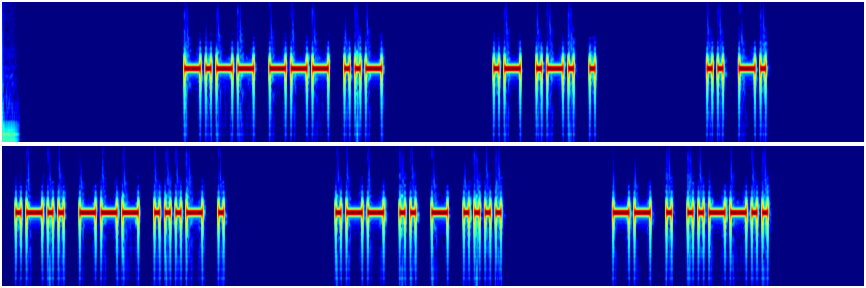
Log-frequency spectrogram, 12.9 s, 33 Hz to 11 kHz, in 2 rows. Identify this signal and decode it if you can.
Morse code, heard as a keyed tone, about 32 wpm, 700 Hz. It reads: YOU ARE IN LOVE WITH ME?
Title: 3x Word-Spacing - Sentences from Top 400 Words - 30wpm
